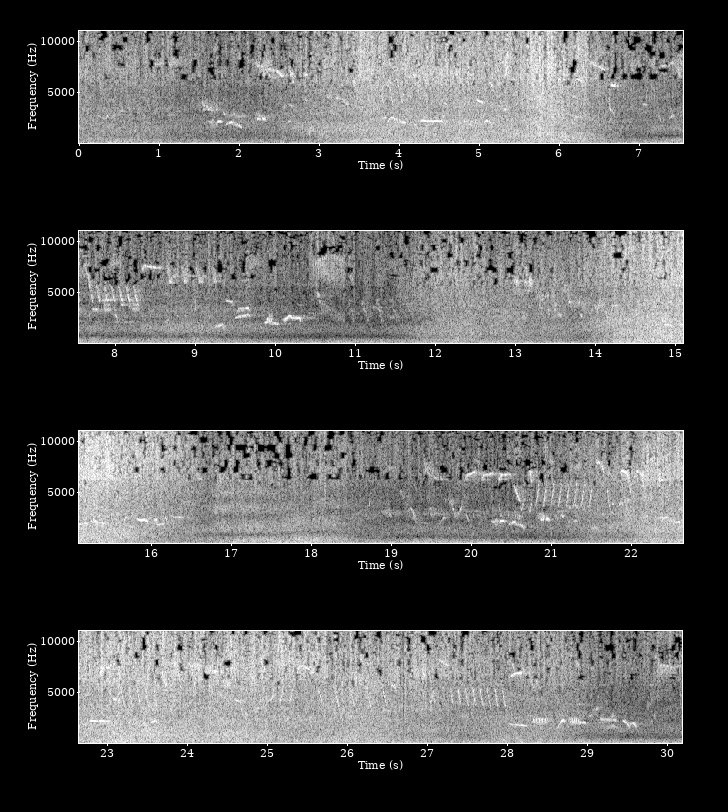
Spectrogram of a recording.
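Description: Outdoor nature ambience: small birds chirping over a rushing noise that swells and fades every several seconds.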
